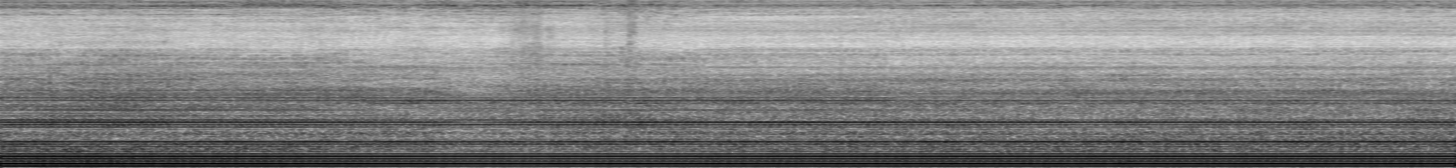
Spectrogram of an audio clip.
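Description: Steady mechanical hum with a constant hiss, the continuous sound of a running nebulizer compressor.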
